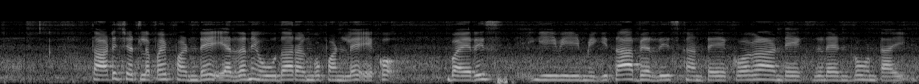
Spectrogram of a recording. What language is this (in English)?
Telugu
